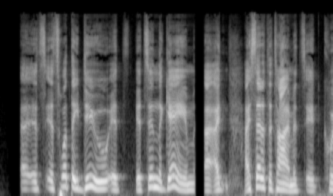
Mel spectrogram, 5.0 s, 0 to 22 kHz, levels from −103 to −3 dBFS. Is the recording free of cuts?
no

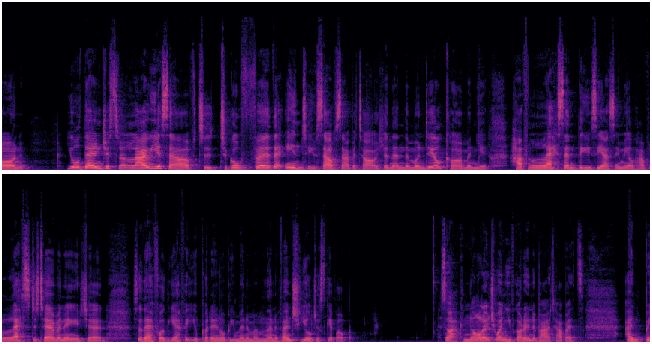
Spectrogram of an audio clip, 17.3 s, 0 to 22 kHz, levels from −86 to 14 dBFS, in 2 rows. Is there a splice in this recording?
yes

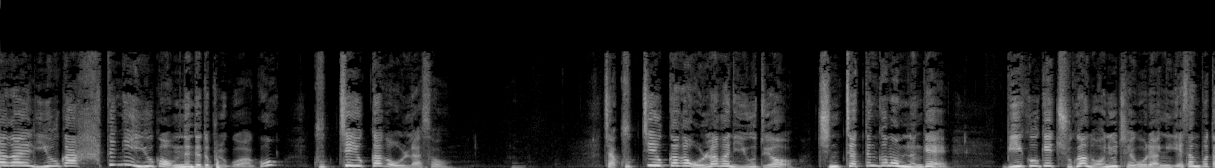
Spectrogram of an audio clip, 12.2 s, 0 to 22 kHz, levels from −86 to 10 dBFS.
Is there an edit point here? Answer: no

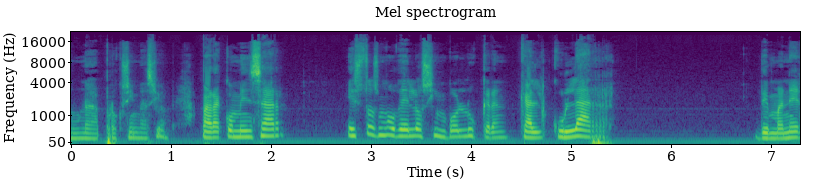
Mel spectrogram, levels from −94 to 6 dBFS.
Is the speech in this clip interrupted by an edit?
yes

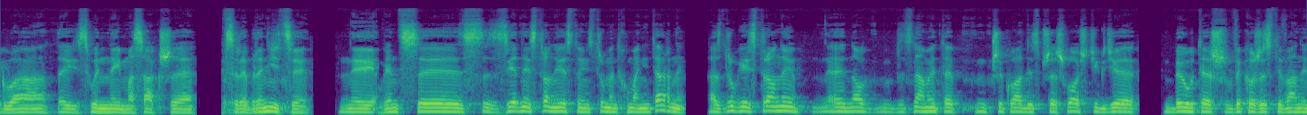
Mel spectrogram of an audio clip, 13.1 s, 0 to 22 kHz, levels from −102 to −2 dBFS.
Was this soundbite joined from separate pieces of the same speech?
yes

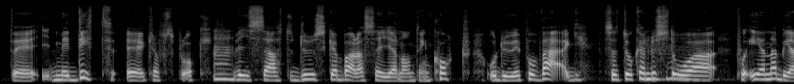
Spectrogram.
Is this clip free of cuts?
no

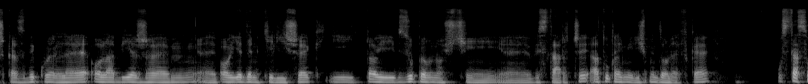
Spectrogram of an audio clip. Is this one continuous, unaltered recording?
no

